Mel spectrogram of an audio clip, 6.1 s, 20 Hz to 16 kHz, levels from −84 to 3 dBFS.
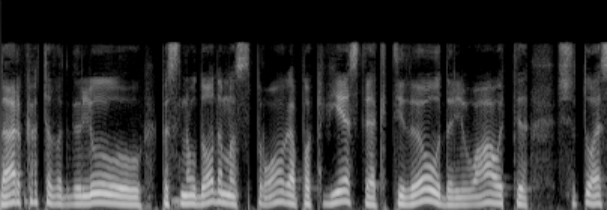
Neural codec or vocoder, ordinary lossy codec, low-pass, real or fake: codec, 16 kHz, 2 kbps, X-Codec, HuBERT features, trained on balanced general audio; AAC, 48 kbps; 7.2 kHz; fake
